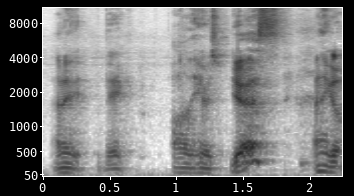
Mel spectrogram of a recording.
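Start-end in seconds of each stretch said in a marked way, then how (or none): 1.4-1.8 very high, eager questioning reply; comic high squeak of a reply; answering soldier. Acted. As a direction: pop up with a high-pitched answer. Enemy soldier answers the call.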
